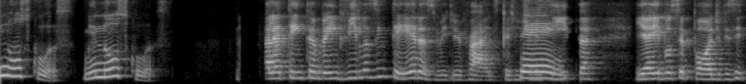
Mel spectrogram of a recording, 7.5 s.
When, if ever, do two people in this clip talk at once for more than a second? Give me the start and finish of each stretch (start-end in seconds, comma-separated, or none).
none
